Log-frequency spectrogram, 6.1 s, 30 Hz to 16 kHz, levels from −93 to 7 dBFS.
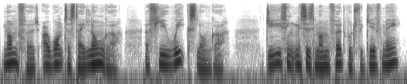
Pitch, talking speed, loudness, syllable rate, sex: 115 Hz, 165 wpm, -19 LUFS, 4.7 syllables/s, male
